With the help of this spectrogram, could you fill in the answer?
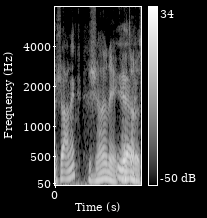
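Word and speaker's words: Canik: called like the American a lot of people in America call it Canic but original pronunciation in Turkish is called Janik Janik I thought it was sanic right c n i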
